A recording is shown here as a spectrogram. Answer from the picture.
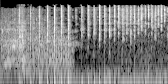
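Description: A small lawn mower engine chugs on a real grass lawn aboard a cruise ship at sea, its rapid putt-putt pulses quickening into a steady, even drone, with no voices over it.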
